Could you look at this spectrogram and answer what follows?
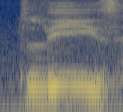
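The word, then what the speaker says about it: please: करें तो ये लफ्ज़ प्लीज़ है। प्लीज़, इस लफ्ज़ पे गौर करें, इसमें ज़ साउंड आ रही है, प्लीज़ यानी PLEEZ, प्लीज़। लेकिन अगर आप पुलिस को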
